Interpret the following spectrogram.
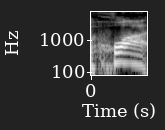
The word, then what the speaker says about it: Khoa: choi n h n excellent excellent and so hua is how to pronounce your first name yes that's correctly okay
